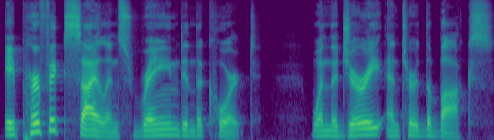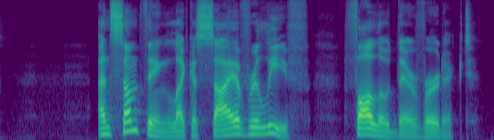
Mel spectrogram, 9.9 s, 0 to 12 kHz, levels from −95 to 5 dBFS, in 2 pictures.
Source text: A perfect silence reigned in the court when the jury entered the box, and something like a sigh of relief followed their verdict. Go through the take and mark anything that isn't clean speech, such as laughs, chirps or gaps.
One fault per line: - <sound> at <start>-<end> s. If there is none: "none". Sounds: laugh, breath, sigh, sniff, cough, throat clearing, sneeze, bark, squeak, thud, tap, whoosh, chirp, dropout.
none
